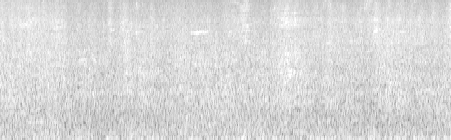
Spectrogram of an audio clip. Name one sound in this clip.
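Freight cars rumble and clatter steadily along a track close by.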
